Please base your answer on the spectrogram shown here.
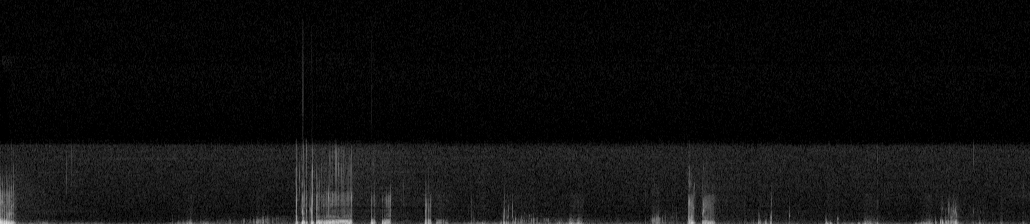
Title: am I hungry? (stomach growls)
